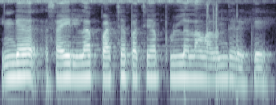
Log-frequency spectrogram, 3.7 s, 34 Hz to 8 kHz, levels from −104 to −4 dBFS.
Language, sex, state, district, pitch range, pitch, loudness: Tamil, male, Tamil Nadu, Kanyakumari, 140-145 Hz, 145 Hz, -17 LUFS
